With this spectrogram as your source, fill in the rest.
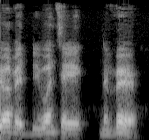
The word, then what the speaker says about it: Navire: Navire, because a lot of people Navire. say my name Navire. It's Navire. Navire.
